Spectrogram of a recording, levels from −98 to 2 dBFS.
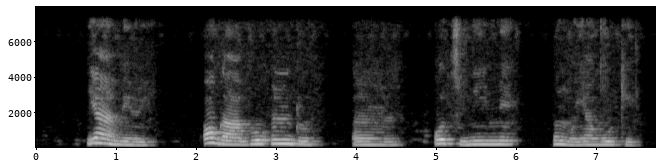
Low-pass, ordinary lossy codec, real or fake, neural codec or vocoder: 7.2 kHz; none; real; none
